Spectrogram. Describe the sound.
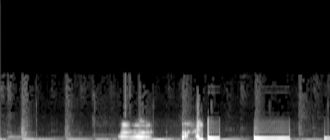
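Telephone tones as a caller is connected on a radio call-in show: a few dial-like beeps and steady tones mixed with bursts of talk.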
